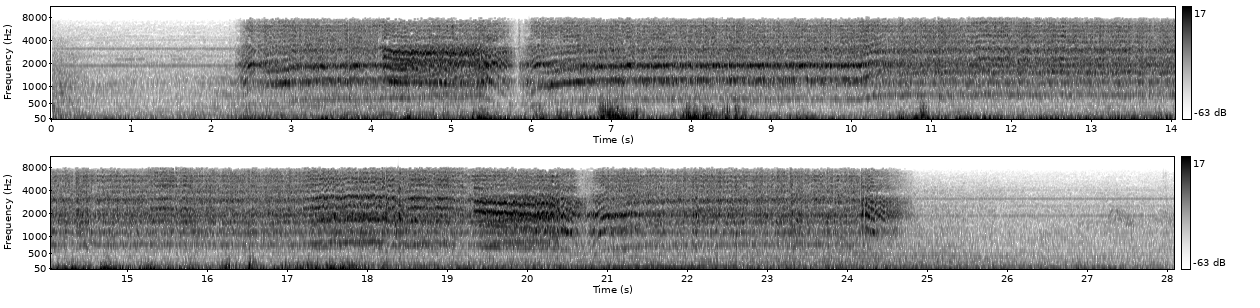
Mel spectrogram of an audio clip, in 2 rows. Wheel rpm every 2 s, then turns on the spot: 0, 110, 130, 140, 160, 190, 200, 200, 190, 200, 160, 200, 40, 0.
none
